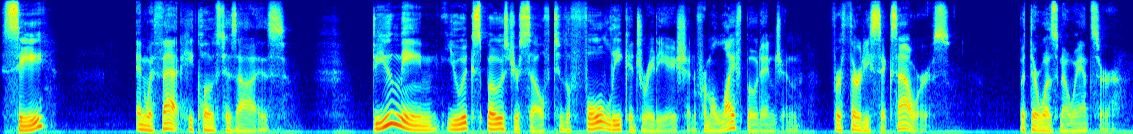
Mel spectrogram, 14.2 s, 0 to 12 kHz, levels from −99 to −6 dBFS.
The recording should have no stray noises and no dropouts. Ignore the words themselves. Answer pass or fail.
pass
